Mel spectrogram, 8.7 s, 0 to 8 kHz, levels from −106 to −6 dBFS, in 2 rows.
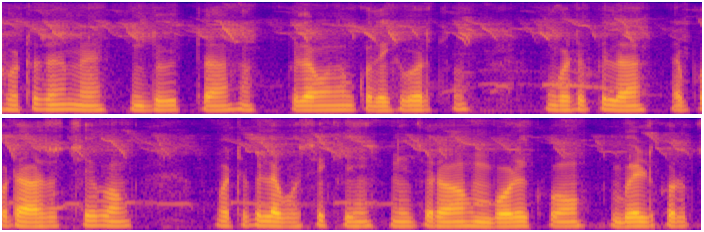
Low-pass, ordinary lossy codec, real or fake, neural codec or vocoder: none; none; real; none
